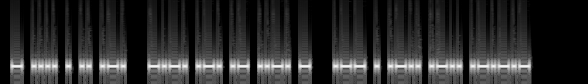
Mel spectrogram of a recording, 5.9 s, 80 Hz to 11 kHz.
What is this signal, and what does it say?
Morse code, heard as a keyed tone, about 34 wpm, 700 Hz. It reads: THEIR CRAFT WELL.
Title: Sentences from Top 1000 Words - Review Part 6 - 35wpm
